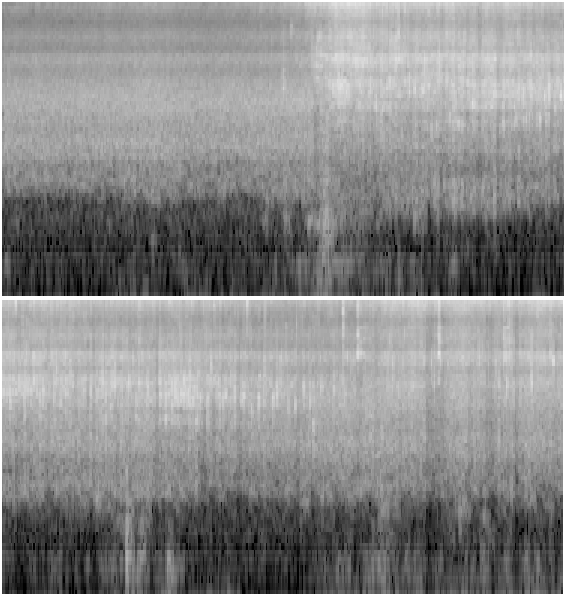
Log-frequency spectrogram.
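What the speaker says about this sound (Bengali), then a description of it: "আলু সয়াবিনটা ভেজে নিই।" A loud, steady sizzle of potato and soya chunks frying in oil that swells a few seconds in and keeps crackling evenly, close up.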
